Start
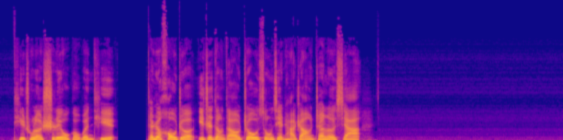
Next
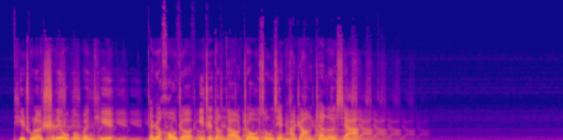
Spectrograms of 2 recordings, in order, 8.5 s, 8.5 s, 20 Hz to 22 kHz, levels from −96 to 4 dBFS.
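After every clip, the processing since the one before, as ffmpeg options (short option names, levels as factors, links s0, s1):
-filter_complex "[0:a]asplit=6[s0][s1][s2][s3][s4][s5];[s1]adelay=215,afreqshift=-42,volume=0.211[s6];[s2]adelay=430,afreqshift=-84,volume=0.104[s7];[s3]adelay=645,afreqshift=-126,volume=0.0507[s8];[s4]adelay=860,afreqshift=-168,volume=0.0248[s9];[s5]adelay=1075,afreqshift=-210,volume=0.0122[s10];[s0][s6][s7][s8][s9][s10]amix=inputs=6:normalize=0,volume=0.708"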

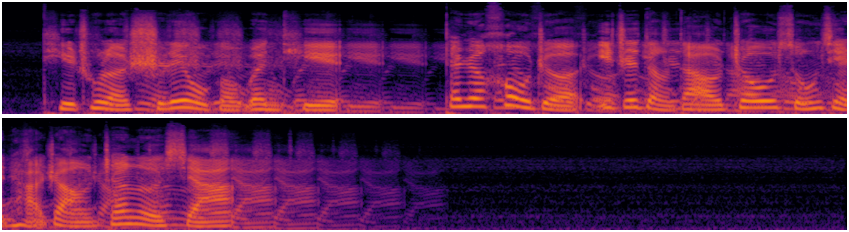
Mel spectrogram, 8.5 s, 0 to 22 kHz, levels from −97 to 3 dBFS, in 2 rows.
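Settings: -af "equalizer=f=4600:w=1.1:g=12.5,volume=0.398"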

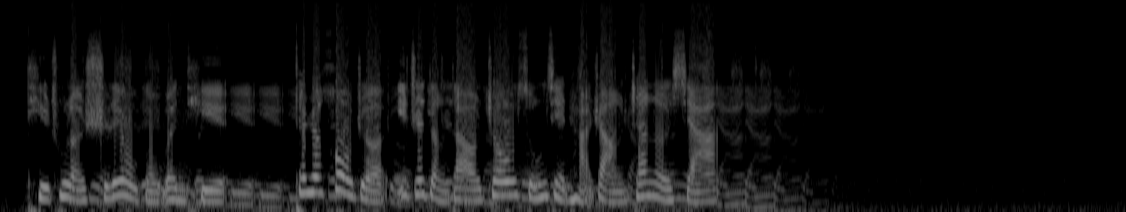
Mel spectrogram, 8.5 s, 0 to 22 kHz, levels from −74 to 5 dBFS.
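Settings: -filter_complex "[0:a]acrossover=split=260|580|2100[s0][s1][s2][s3];[s2]acrusher=bits=4:mix=0:aa=0.000001[s4];[s0][s1][s4][s3]amix=inputs=4:normalize=0,acompressor=threshold=0.00631:ratio=2"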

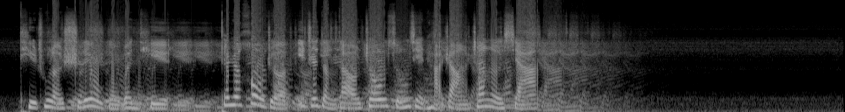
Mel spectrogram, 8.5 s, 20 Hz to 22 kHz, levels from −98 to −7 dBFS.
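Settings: -filter_complex "[0:a]asplit=4[s0][s1][s2][s3];[s1]adelay=264,afreqshift=37,volume=0.224[s4];[s2]adelay=528,afreqshift=74,volume=0.0741[s5];[s3]adelay=792,afreqshift=111,volume=0.0243[s6];[s0][s4][s5][s6]amix=inputs=4:normalize=0"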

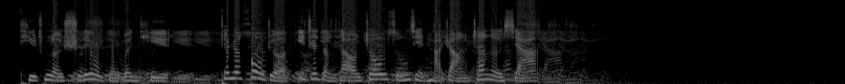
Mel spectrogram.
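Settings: -af "highshelf=f=8100:g=11,volume=0.841"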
